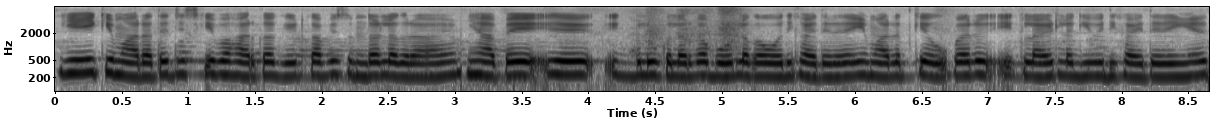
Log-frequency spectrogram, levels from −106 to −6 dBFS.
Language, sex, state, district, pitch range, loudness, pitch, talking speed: Hindi, female, Bihar, Darbhanga, 215-235 Hz, -15 LUFS, 225 Hz, 265 wpm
